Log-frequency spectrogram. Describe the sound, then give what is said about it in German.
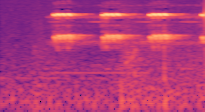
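An electronic telephone rings in a steady, repeating pattern of short, high, trilling tone bursts, four in a row at an even pace, with no one talking. “Oh, da schellt gerade das Telefon.”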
